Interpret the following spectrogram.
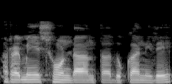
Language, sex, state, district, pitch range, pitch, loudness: Kannada, male, Karnataka, Bidar, 100-110 Hz, 100 Hz, -17 LUFS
